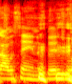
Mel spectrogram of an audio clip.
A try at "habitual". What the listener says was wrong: It sounds like you don't be saying them H's strong enough.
